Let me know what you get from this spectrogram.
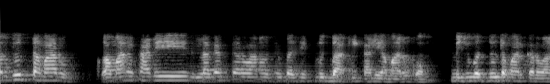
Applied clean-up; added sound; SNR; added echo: neural mask model DeepFilterNet 3.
